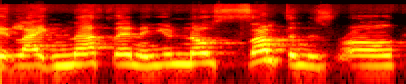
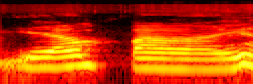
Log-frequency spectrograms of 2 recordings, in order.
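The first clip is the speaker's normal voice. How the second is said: sleepy sick reply; 4 semitones lower, much slower than usual. Retold or imitated. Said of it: "And I'm like".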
